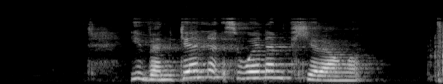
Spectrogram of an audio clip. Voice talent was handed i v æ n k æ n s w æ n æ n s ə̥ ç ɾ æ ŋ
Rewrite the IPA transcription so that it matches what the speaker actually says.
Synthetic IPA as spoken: i v æ n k æ n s w æ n æ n θ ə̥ ç ɾ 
